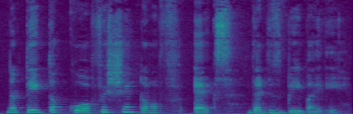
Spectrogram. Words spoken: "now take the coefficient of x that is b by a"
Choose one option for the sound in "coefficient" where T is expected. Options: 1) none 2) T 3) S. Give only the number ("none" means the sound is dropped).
2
